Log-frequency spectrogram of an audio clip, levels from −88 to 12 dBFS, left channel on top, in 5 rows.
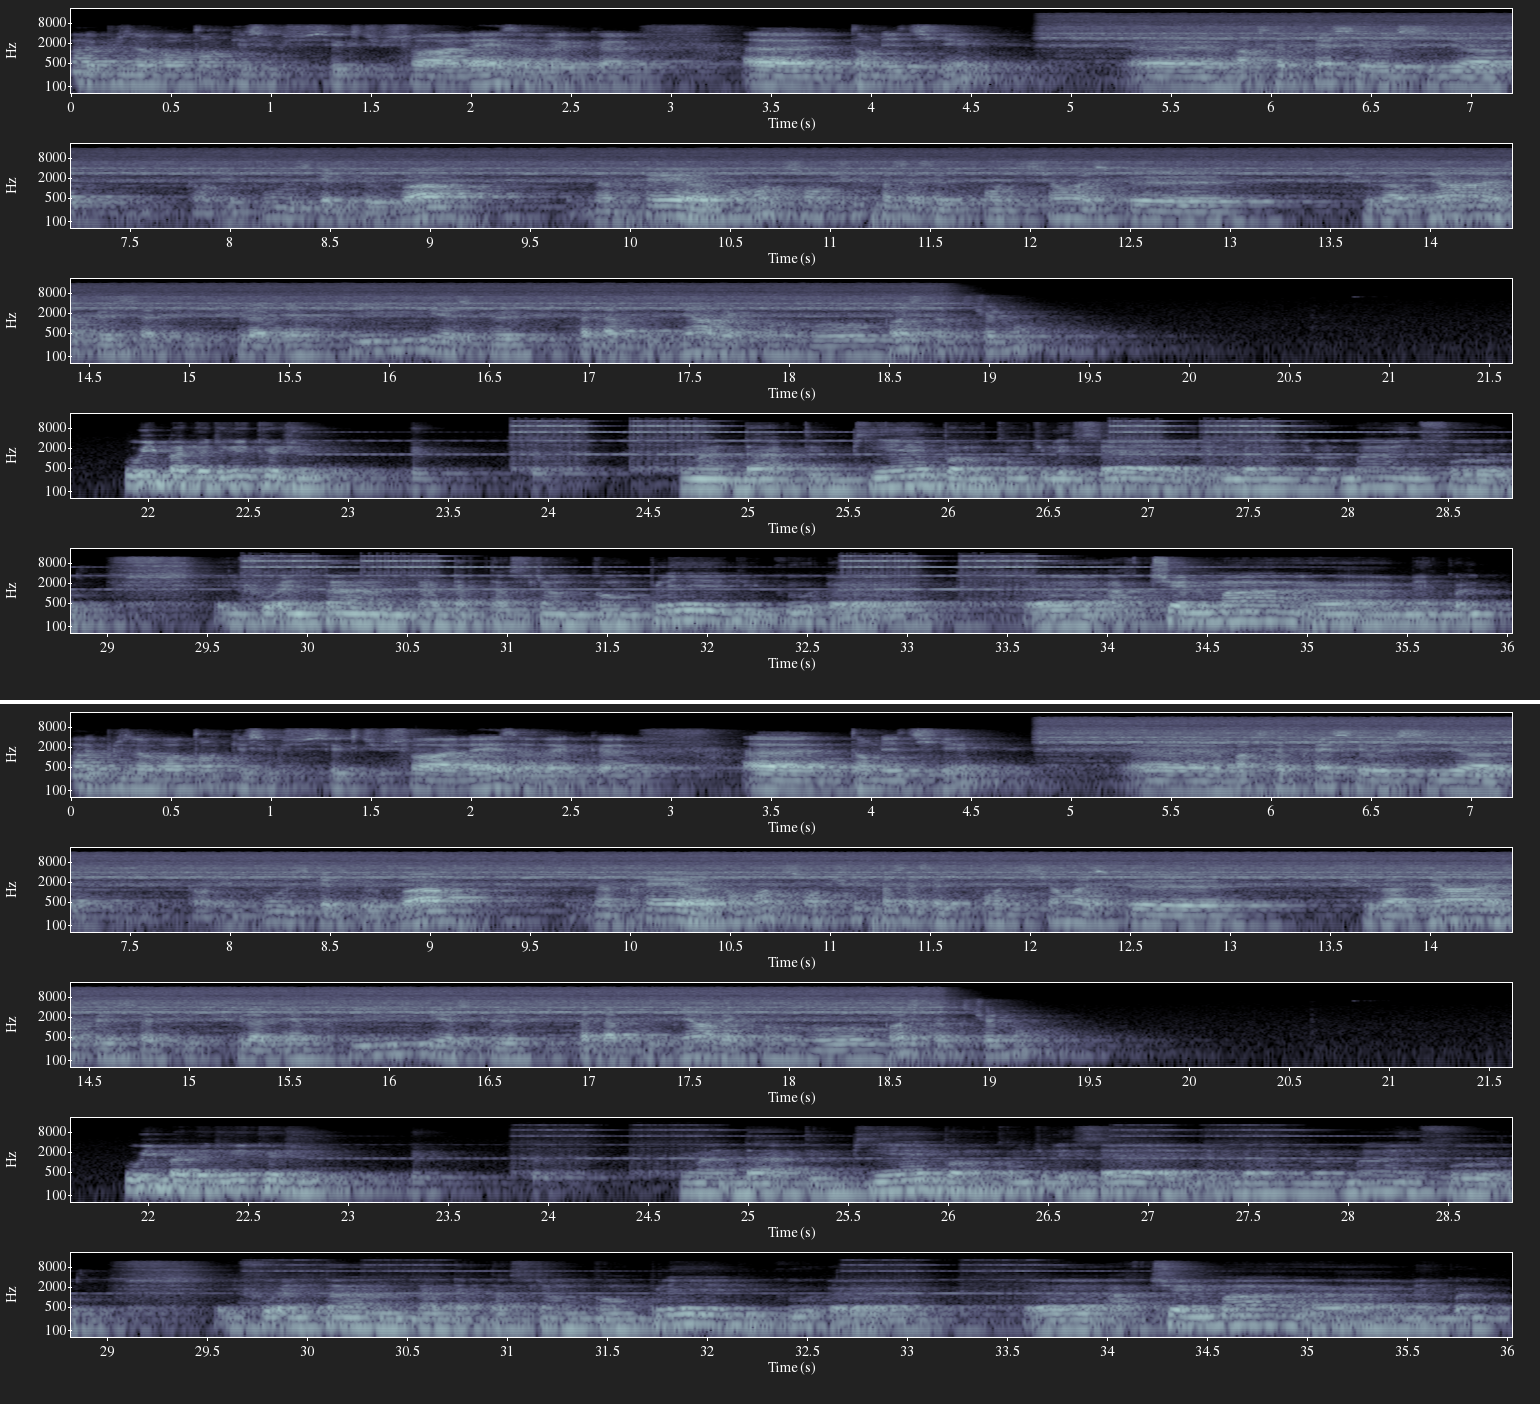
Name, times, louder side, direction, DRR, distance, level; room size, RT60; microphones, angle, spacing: voice 1, 0.0-4.5 5.2-7.1 7.5-13.0 13.6-19.2, right 1 dB, 20° right, 2 dB, 1.1 m, -26 dB
sound 1, 4.8-18.8, right 3 dB, 90° right, 1.6 m, -30 dB
voice 2, 21.9-22.9 23.3-23.4 23.9-24.0 24.6-33.1 33.6-35.9, left 2 dB, 40° left, 4 dB, 0.9 m, -26 dB
sound 2, 22.7-35.2, left 14 dB, 65° left, 0.3 m, -33 dB
11.5 x 9.2 x 3.6 m, 1.3 s
head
